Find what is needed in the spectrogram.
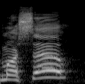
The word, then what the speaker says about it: Marcel: I did hear like a little noise there, but I want to thank Marcellus for coming on. How are you, brother? Am I pronouncing that right? Is it Marcel? – Marcel. Yes, yeah, right.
